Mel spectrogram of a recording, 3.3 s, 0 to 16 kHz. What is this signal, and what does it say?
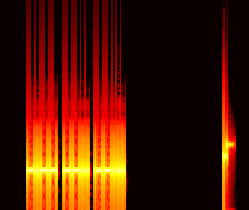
Morse code, heard as a keyed tone, about 37 wpm, 700 Hz. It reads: YZ7
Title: Callsign Prefixes for Top 25 DXCC - Repeated 3x - 40wpm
